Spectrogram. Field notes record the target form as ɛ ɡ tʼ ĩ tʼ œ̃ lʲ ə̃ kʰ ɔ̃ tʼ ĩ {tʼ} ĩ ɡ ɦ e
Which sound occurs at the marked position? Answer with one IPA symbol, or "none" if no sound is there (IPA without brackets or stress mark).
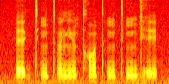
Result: tʼ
